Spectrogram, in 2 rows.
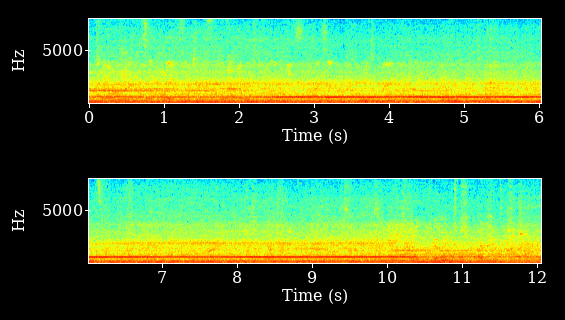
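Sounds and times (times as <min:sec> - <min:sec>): steady whine: 0:00.0 - 0:12.0
train wheels rumbling on track: 0:00.0 - 0:12.0.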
